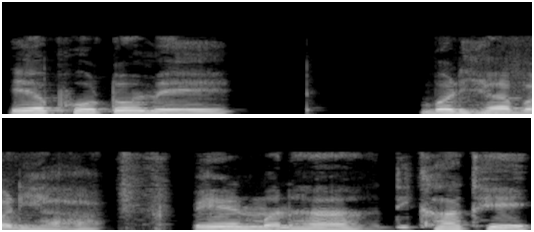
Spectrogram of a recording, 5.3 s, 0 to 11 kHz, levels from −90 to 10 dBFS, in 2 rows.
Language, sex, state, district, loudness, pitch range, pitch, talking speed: Chhattisgarhi, male, Chhattisgarh, Jashpur, -18 LUFS, 155-185 Hz, 170 Hz, 90 wpm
